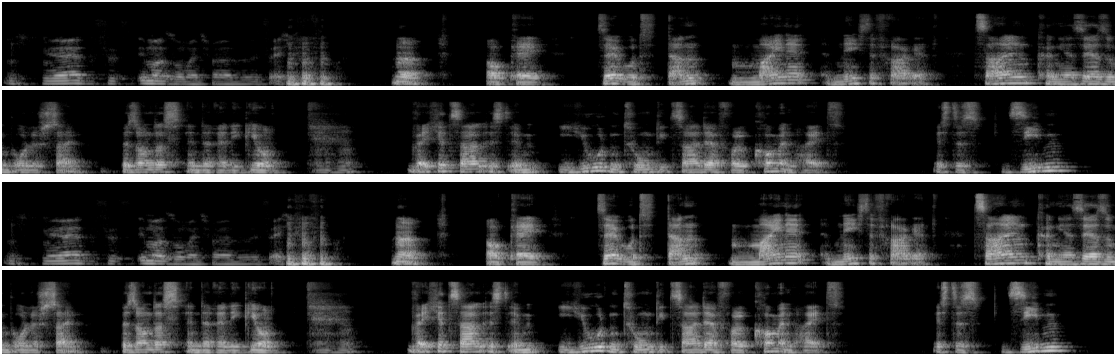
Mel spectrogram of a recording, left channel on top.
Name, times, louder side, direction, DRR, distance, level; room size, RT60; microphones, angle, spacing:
voice 1, 0.0-3.1 14.2-14.7, equal, ahead, 0.9 m, -35 dB
voice 2, 2.8-3.3 3.9-4.4 4.8-5.4 6.0-7.0 7.3-9.3 9.7-11.9 12.3-13.9 14.2-14.6 15.2-19.5 20.4-21.9, right 2 dB, 45° right, 0.6 m, -24 dB
3.4 x 2.4 x 4.0 m
head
